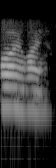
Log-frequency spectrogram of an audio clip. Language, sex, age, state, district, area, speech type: Assamese, female, 60+, Assam, Lakhimpur, urban, conversation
